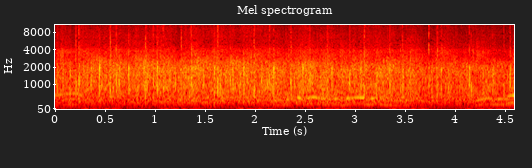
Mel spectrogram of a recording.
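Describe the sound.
An audience claps steadily in a dense, continuous wash of applause that holds at an even level throughout, with scattered voices faintly audible beneath the clapping.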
